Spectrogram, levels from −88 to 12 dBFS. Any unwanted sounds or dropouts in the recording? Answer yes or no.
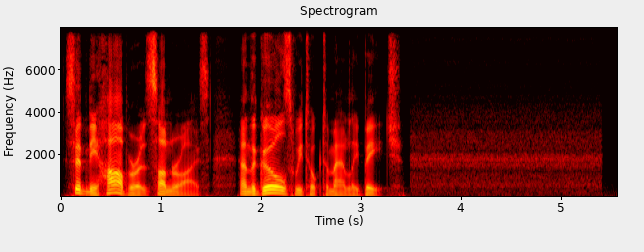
no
